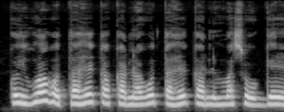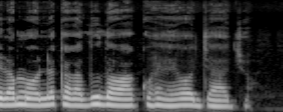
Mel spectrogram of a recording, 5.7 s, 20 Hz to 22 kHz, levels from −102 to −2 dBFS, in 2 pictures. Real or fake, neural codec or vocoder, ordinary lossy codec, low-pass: real; none; none; none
